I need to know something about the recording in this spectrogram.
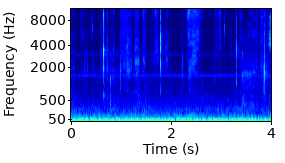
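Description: A folded sheet of paper being pressed, creased and handled on a tabletop: faint scattered rustles and small taps.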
